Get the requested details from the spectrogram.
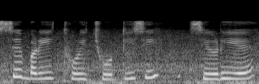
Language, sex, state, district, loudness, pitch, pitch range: Hindi, female, Uttar Pradesh, Lucknow, -16 LUFS, 270 Hz, 255-295 Hz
